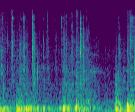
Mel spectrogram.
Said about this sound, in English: can you not type during a joke that bombs?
